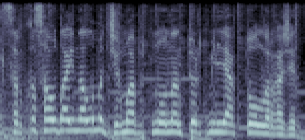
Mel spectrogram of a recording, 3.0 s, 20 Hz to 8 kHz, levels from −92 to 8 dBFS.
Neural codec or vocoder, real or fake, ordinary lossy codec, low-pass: none; real; none; 7.2 kHz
